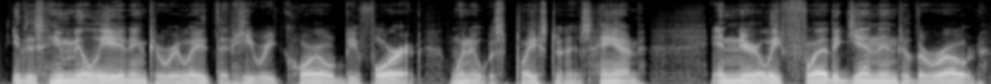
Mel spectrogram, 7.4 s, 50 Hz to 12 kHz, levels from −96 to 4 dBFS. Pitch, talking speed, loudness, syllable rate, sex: 85 Hz, 195 wpm, -18 LUFS, 5.7 syllables/s, male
